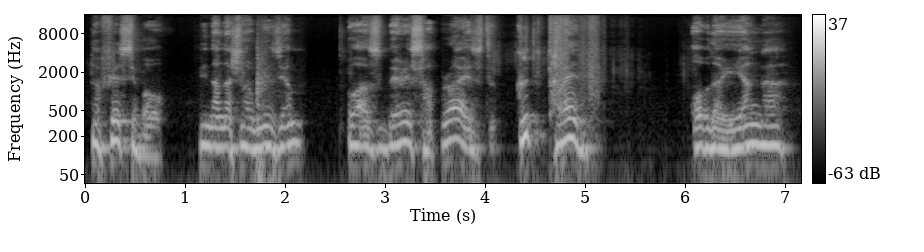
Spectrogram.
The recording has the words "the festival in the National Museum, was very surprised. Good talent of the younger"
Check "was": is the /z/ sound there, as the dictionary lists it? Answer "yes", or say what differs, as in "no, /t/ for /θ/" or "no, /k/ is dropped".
yes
